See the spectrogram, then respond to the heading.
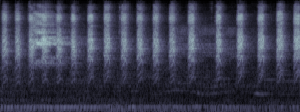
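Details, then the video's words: Little spiderhunter mbeset song prized by contest judges for its clarity: bright, shrill chipping notes repeated quickly and evenly across three seconds, with faint low hum behind. "Top Masteran Burung Pijantung Pisang Mbeset Suara Jernih Yang Disukai Juri Lomba"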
